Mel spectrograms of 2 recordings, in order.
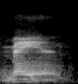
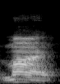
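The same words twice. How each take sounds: First: It sounds like the English word man. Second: It is said with a non-English vowel. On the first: The speaker calls it wrong. "Not to be pronounced as man" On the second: The speaker calls it right. "but man"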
